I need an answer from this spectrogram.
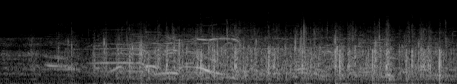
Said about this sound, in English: Would you please give a warm round of applause to Ted Whitten Jr. to announce the Man of the Match.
